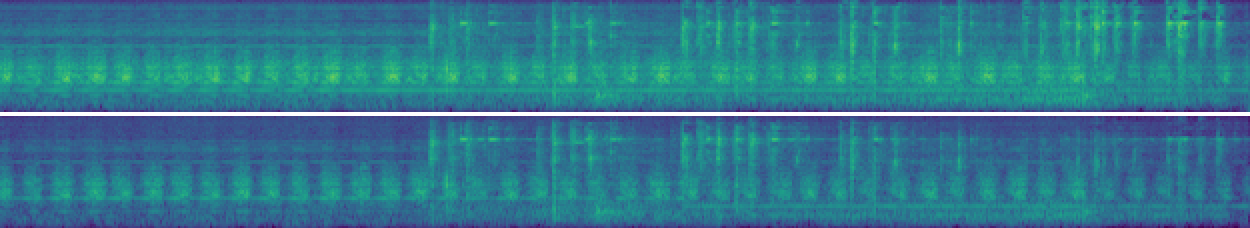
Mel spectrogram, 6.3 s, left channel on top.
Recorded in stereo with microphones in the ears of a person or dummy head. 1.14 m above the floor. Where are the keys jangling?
10° left (ahead or behind), 1.9 m; by 6.2 s 55° left (ahead or behind), 0.7 m.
